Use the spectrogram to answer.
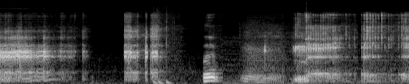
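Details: Burping compilation: several loud, drawn-out throaty belches with brief gaps between them, repeated burping.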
